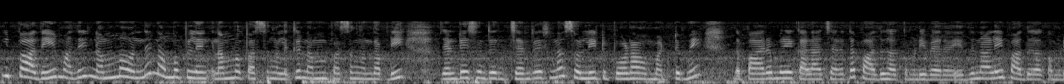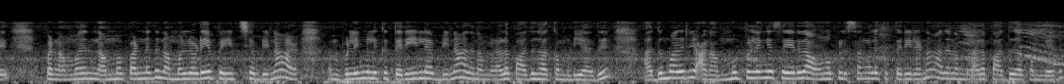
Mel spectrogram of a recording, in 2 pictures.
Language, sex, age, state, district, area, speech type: Tamil, female, 45-60, Tamil Nadu, Sivaganga, rural, spontaneous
